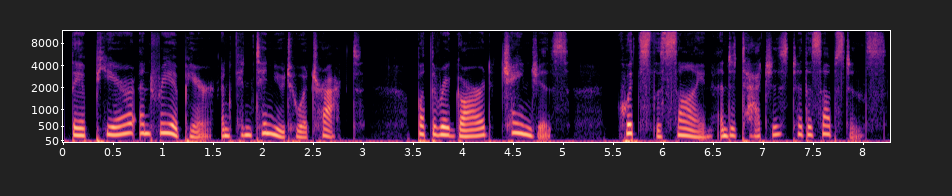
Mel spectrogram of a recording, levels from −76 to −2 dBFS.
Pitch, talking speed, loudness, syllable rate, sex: 220 Hz, 145 wpm, -20 LUFS, 4.5 syllables/s, female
